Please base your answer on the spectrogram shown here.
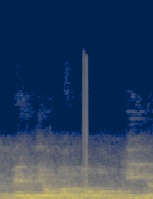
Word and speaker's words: pneumatologia: Então, a palavra pneumatologia, como a gente já tem estudado as outras disciplinas, logia é estudo. Estudo, logia é estudo. Só que no grego não é logia, porque o não tem som de J.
